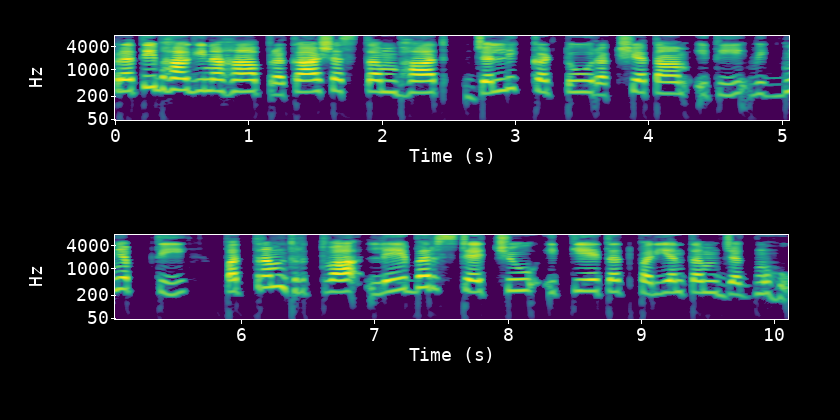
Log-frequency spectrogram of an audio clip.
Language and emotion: Sanskrit, neutral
